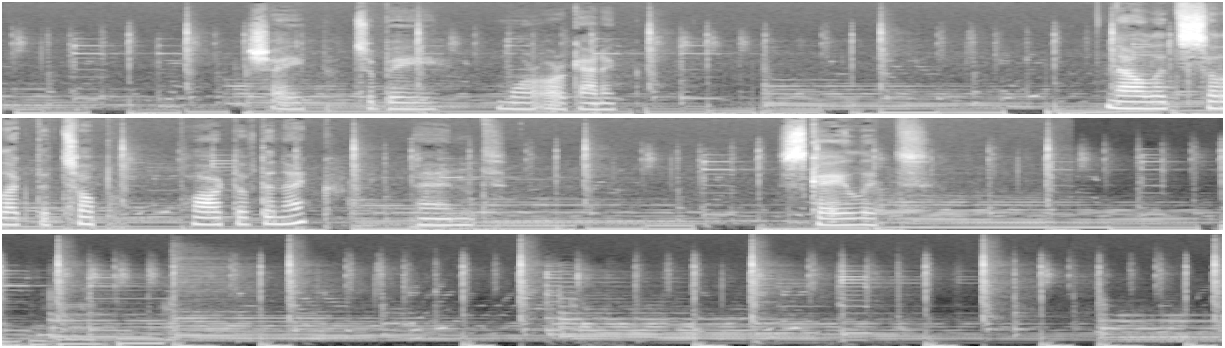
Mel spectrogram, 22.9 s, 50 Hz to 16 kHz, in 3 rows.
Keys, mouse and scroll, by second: 7.0 alt+z, 7.8 click, 8.5 click, 9.4 alt+z, 10.9 s, 17.3-18.4 scroll down 3, 18.7 s, 20.9 alt+click, 22.1 s.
